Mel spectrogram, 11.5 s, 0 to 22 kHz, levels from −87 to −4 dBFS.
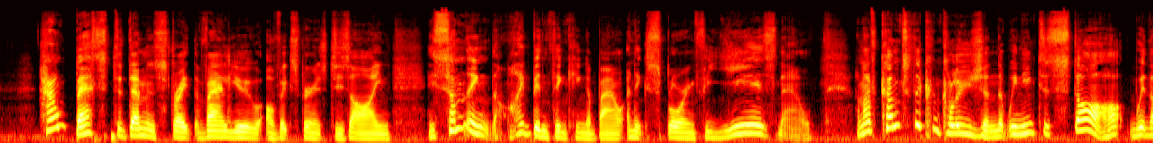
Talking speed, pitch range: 170 wpm, 100-140 Hz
